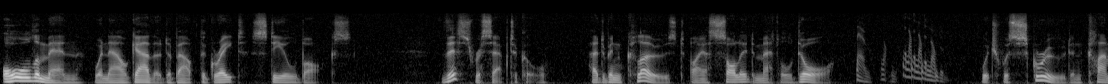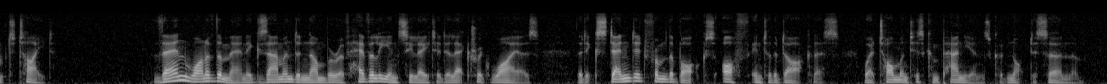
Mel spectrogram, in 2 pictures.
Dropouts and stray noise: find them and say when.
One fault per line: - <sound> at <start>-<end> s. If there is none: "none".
- chirp at 8.6-9.5 s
